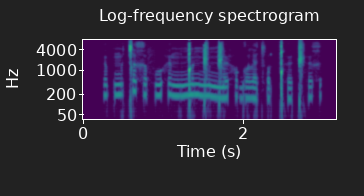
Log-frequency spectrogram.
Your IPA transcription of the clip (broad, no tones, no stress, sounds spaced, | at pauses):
ø p ŋ ɵ ǀ ə x ə f u h ø ŋ ɯ ŋ͡ǃ ɯ ŋ͡ǁ u ŋ͡ǁ ø h o ɡ o l ə t͡sʼ o ǃʰ ø ǁʰ ø x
